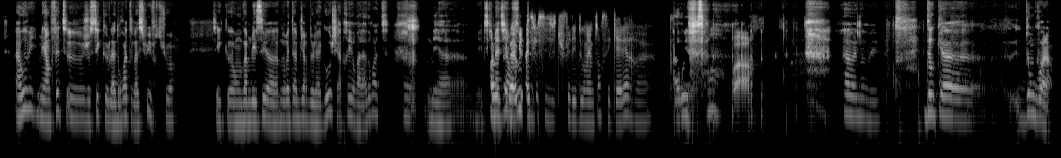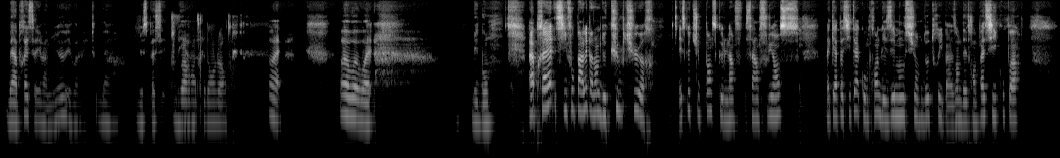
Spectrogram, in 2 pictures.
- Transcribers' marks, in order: static; sniff; tapping; distorted speech; laughing while speaking: "c'est ça !"; gasp; laugh; other background noise; sigh
- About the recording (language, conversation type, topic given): French, unstructured, Voudriez-vous mieux comprendre vos propres émotions ou celles des autres ?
